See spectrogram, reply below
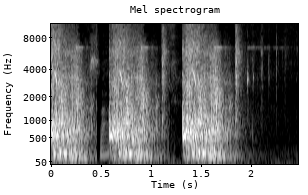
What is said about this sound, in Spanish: Cuatro. Eh, han sonado tres. Fueron cinco disparos. Eh, dos en la espalda, dos en el hombro, uno que se perdió.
